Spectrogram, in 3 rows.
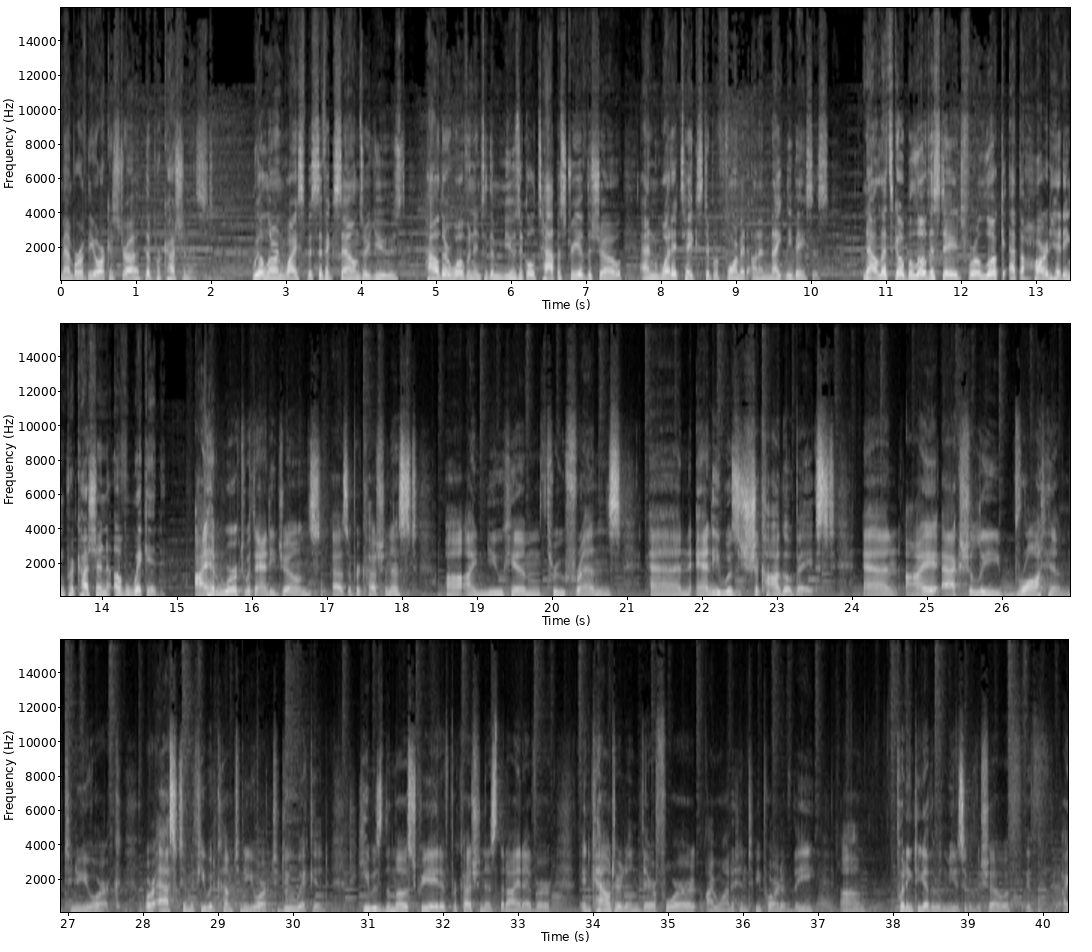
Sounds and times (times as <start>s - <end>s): Speech: 0.0s - 2.0s, 2.6s - 40.3s
Music: 0.0s - 40.3s.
